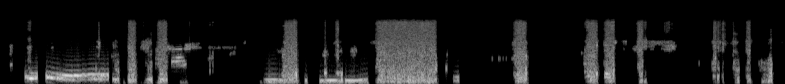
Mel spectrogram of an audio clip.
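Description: From the start to 3.79 s the speech is pulled down hard, dipping by roughly 40 dB in places. This is speech suppressed in double talk, likely caused by an echo canceller that could not tell the near talker from loudspeaker echo while both sides spoke, so it attenuated everything. Inside that stretch, the other side's voice leaking through appears from 0.28 to 0.8 s, about 10 dB louder than the talker, and again from 0.96 to 1.17 s at about the same level as the talker. Both are likely residual echo the canceller failed to remove from the microphone signal.

After a clear gap, suppression returns at 4.37 s and runs to the end, with the same deep dips of about 40 dB. Two short bursts of leaked far-end voice cut through it. The first runs from 5.24 to 5.29 s at about 5 dB below the speech, and the second from 6.06 to 6.16 s at roughly equal level. Each is brief, sitting within audio that the call path already limits to 8 kHz.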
